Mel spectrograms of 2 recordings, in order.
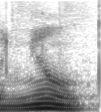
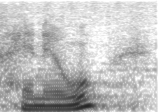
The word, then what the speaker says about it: GNU: GNU, se puede pronunciar tanto ñu como por su sigla, GNU,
